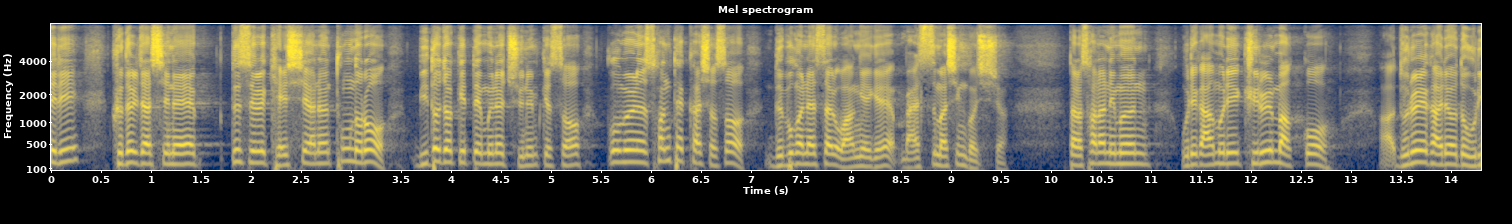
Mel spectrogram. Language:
Korean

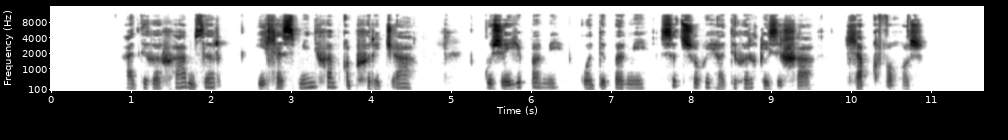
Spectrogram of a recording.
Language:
Kabardian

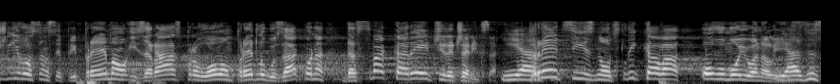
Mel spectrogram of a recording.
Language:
Serbian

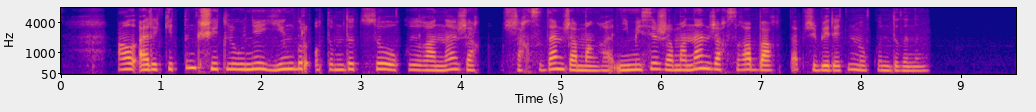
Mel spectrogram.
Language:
Kazakh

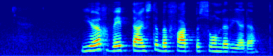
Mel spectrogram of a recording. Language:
Afrikaans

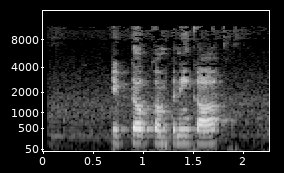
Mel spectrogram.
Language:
Urdu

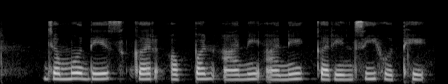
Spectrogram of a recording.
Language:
Chhattisgarhi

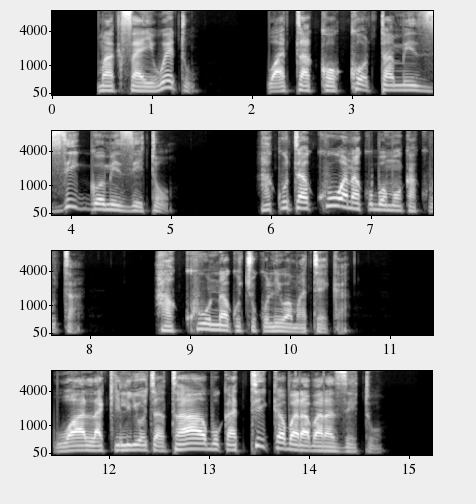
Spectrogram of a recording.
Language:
Swahili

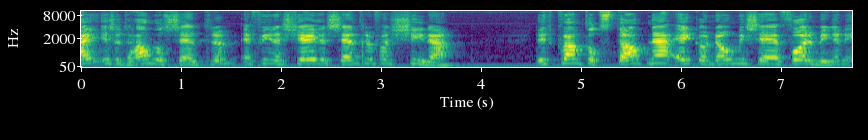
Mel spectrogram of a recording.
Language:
Dutch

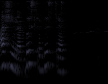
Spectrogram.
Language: Russian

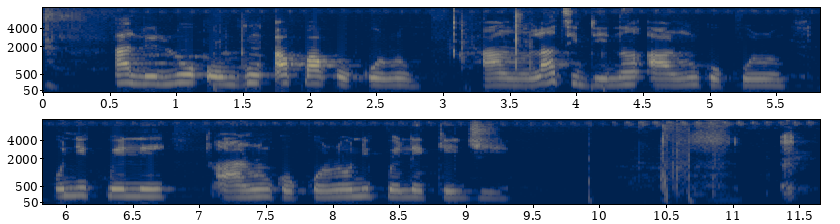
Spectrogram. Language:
Yoruba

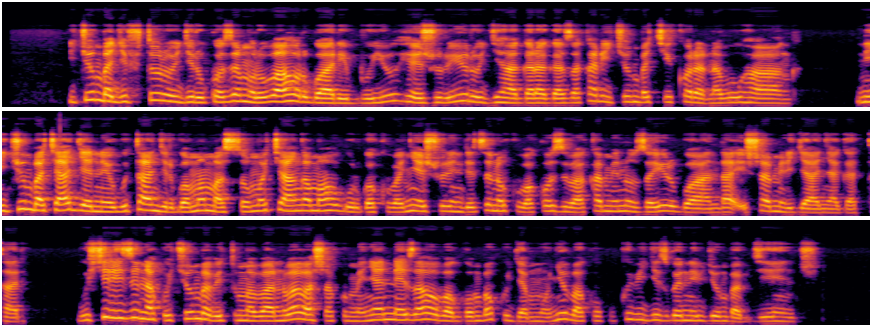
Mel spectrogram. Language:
Kinyarwanda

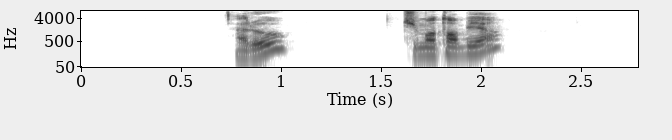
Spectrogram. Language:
French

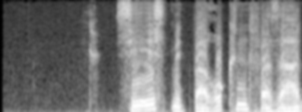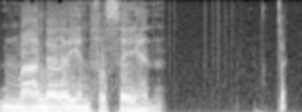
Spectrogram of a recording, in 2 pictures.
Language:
German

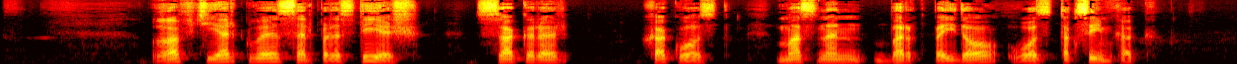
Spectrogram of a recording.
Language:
Wakhi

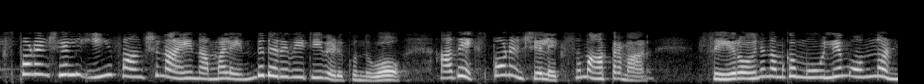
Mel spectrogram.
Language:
Malayalam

